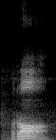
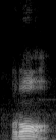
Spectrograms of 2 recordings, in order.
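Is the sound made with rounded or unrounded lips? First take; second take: rounded; rounded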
